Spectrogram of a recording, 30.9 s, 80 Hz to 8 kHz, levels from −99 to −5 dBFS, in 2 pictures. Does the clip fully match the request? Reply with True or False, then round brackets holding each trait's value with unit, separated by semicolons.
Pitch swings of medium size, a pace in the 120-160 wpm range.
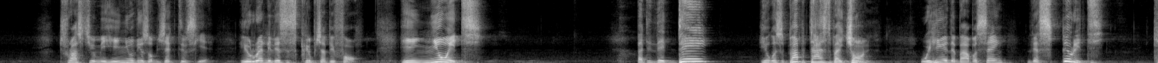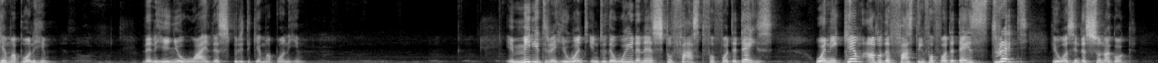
False (6.3 semitones; 135 wpm)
